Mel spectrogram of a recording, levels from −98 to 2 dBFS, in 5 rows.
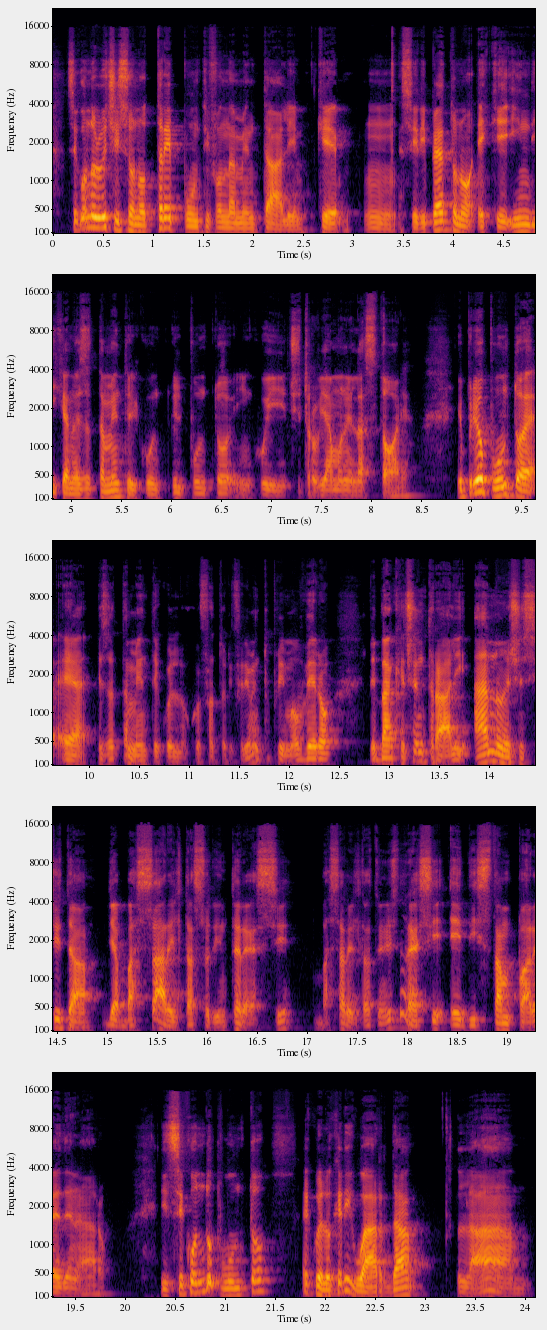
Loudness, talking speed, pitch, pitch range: -23 LUFS, 160 wpm, 100 Hz, 90-120 Hz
